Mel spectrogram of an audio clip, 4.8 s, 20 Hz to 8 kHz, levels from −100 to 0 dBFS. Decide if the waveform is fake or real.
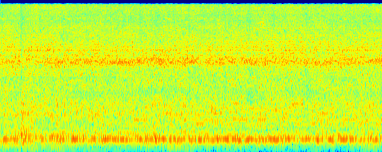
fake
